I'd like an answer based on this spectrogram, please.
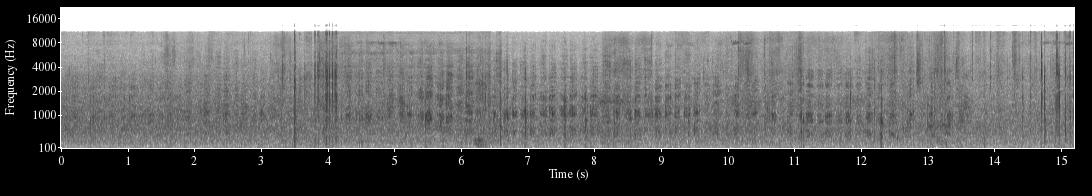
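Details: Clumber Spaniel panting after bathing in mud outdoors, recorded 31 October 2010: a steady, breathy rasping pant running throughout, with faint rustling and splashing noises.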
